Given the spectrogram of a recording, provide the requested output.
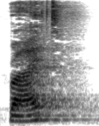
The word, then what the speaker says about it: write: اما الافعال غير منتظمة زي come تبقى came وto ثابتة، يبقى come to الماضي منها came to، write wrote طبعا الW ما بتتنطقش، write wrote come to came to give up gave up give up gave up.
